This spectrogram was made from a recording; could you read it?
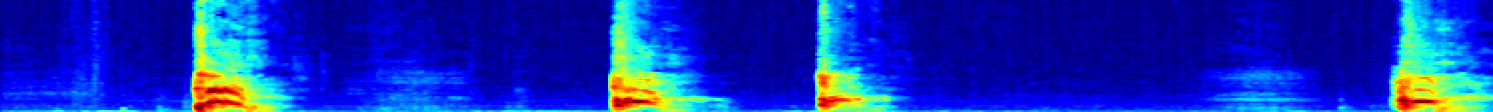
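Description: Four sharp, loud sneezes burst out one after another at uneven intervals, each a sudden explosive blast with quiet pauses between and no talking.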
